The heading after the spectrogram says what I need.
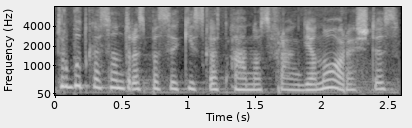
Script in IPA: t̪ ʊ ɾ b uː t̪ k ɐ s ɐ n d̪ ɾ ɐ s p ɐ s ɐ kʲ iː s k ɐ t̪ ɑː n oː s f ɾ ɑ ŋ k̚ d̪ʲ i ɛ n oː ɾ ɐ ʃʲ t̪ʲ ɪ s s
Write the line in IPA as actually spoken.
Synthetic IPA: t̪ ʊ ɾ b uː t̪ k ɐ s ɐ n t̪ ɾ ɐ s p ɐ s ɐ kʲ iː s k ɐ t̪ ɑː n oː s f ɾ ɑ ŋ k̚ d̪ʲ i ɛ n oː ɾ ɐ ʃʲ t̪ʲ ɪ s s

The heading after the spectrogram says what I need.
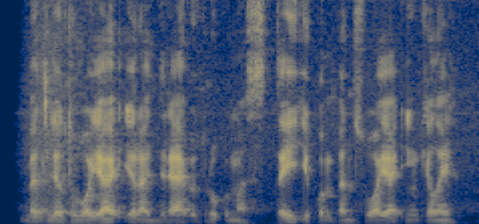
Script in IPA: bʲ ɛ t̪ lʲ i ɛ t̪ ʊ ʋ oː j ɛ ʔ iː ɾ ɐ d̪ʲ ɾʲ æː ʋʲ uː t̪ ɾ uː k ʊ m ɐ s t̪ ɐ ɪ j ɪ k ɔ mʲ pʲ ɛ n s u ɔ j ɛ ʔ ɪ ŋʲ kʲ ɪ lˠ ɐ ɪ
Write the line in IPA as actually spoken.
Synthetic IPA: bʲ ɛ t̪ lʲ i ɛ t̪ ʊ ʋ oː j ɛ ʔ iː ɾ ɐ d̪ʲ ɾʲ æː ʋʲ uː t̪ ɾ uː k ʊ m ɐ s t̪ ɐ ɪ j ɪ k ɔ mʲ pʲ ɛ n s u ɔ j ɛ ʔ ɪ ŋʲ kʲ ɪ lˠ ɐ ɪ

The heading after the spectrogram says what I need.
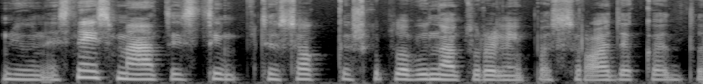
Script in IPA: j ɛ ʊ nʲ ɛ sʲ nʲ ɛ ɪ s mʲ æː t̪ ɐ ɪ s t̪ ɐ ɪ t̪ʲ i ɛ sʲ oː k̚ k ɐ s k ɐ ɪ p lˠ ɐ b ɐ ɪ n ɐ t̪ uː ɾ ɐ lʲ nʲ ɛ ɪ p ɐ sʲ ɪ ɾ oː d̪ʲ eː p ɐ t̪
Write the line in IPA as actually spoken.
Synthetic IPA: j ɛ ʊ nʲ ɛ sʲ nʲ ɛ ɪ s mʲ æː t̪ ɐ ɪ s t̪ ɐ ɪ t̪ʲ i ɛ sʲ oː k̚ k ɐ ʃ k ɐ ɪ p lˠ ɐ b ɐ ɪ n ɐ t̪ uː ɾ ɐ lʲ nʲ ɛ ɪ p ɐ sʲ ɪ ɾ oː d̪ʲ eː k ɐ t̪

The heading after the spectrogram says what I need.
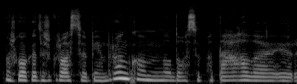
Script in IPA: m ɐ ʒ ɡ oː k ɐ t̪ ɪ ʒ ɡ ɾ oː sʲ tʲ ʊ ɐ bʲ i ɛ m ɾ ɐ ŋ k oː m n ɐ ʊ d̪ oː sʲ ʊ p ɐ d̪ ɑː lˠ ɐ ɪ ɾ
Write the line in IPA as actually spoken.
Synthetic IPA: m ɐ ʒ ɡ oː k ɐ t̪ ɪ ʒ ɡ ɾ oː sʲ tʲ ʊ ɐ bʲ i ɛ m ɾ ɐ ŋ k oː m n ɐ ʊ d̪ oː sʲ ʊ p ɐ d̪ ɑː lˠ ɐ ɪ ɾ

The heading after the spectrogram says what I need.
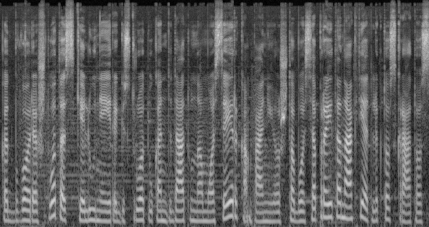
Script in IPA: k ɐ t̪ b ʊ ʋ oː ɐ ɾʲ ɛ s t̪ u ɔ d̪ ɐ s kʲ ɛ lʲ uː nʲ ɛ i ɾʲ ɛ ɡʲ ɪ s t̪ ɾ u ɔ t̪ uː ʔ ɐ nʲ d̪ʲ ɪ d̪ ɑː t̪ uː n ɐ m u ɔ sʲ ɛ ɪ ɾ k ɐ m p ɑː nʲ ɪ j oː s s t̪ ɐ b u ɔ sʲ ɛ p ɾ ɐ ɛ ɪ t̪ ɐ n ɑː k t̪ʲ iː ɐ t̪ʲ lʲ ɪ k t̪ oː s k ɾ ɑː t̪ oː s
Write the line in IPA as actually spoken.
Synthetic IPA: k ɐ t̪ b ʊ ʋ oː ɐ ɾʲ ɛ ʃ t̪ u ɔ t̪ ɐ s kʲ ɛ lʲ uː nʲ ɛ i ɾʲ ɛ ɡʲ ɪ s t̪ ɾ u ɔ t̪ uː k ɐ nʲ d̪ʲ ɪ d̪ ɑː t̪ uː n ɐ m u ɔ sʲ ɛ ɪ ɾ k ɐ m p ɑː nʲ ɪ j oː s ʃ t̪ ɐ b u ɔ sʲ ɛ p ɾ ɐ ɛ ɪ t̪ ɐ n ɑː k t̪ʲ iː ɐ t̪ʲ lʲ ɪ k t̪ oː s k ɾ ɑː t̪ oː s

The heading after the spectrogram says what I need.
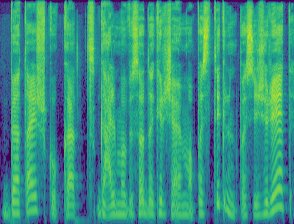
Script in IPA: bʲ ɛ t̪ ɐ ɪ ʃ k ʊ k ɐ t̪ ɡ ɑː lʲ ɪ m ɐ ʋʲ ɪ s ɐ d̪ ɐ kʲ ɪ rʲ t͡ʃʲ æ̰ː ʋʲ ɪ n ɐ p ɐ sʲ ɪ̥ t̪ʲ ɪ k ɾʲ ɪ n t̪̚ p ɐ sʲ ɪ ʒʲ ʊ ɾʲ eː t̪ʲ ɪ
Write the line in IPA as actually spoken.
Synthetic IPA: bʲ ɛ t̪ ɐ ɪ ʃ k ʊ k ɐ t̪ ɡ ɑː lʲ ɪ m ɐ ʋʲ ɪ s ɐ d̪ ɐ kʲ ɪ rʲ t͡ʃʲ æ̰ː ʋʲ ɪ m ɐ p ɐ sʲ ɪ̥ t̪ʲ ɪ k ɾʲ ɪ n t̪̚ p ɐ sʲ ɪ ʒʲ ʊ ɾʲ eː t̪ʲ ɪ

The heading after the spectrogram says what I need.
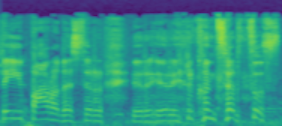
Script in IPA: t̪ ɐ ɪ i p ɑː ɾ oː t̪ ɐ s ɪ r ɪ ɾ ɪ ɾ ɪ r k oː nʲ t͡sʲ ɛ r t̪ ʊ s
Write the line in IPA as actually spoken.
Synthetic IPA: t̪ ɐ ɪ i p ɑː ɾ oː d̪ ɐ s ɪ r ɪ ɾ ɪ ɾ ɪ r k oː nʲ t͡sʲ ɛ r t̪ ʊ s

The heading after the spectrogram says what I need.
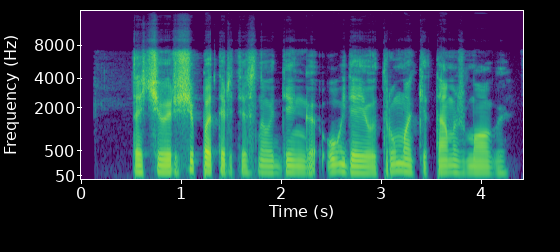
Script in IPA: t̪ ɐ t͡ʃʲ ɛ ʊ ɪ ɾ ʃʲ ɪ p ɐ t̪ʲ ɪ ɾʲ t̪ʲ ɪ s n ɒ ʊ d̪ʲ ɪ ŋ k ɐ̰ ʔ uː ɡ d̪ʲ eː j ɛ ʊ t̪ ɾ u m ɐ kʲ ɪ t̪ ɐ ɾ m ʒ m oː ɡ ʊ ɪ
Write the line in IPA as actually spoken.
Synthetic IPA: t̪ ɐ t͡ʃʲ ɛ ʊ ɪ ɾ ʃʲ ɪ p ɐ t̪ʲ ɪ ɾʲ t̪ʲ ɪ s n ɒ ʊ d̪ʲ ɪ ŋ ɡ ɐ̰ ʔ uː ɡ d̪ʲ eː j ɛ ʊ t̪ ɾ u m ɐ kʲ ɪ t̪ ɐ m ʒ m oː ɡ ʊ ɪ

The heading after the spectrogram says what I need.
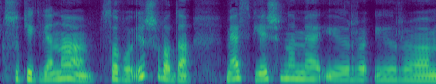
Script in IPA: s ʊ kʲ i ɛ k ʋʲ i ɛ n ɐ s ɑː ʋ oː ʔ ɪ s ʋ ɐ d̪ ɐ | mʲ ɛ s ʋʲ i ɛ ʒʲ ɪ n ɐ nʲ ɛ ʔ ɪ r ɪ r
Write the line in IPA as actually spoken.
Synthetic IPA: s ʊ kʲ i ɛ k ʋʲ i ɛ n ɐ s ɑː ʋ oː ʔ ɪ ʃ ʋ ɐ d̪ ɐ | mʲ ɛ s ʋʲ i ɛ ʃʲ ɪ n ɐ mʲ ɛ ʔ ɪ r ɪ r

